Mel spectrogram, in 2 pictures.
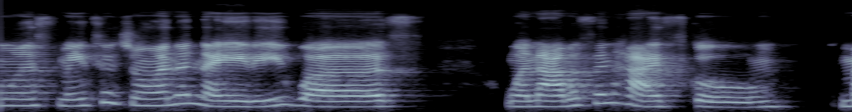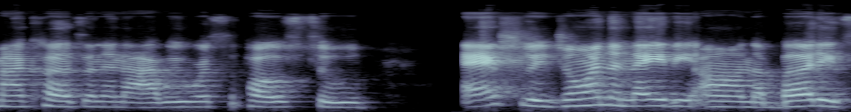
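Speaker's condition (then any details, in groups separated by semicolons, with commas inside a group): No condition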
